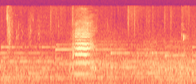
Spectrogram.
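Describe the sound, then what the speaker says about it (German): A cat meows in the video game Stray: one drawn-out, fairly loud call near the middle, standing out over a steady background of game ambience and music, with no speech. "ich find's nice, dass ich einfach miauen kann"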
